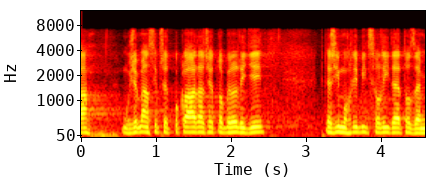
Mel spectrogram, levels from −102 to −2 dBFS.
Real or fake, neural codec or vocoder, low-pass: real; none; 7.2 kHz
